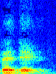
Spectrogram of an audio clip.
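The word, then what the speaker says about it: Bet-David: Yeah, Patrick Ben David.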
